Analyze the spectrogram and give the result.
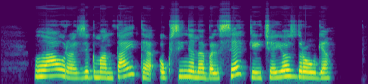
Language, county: Lithuanian, Vilnius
